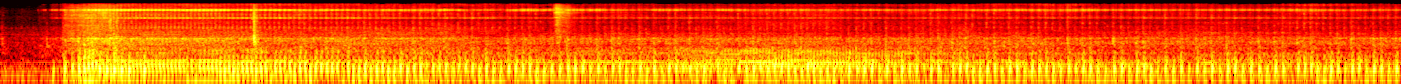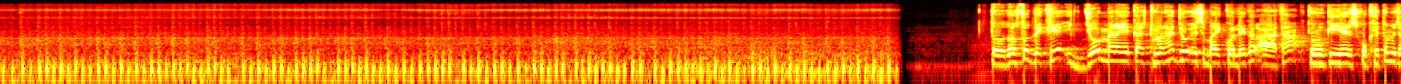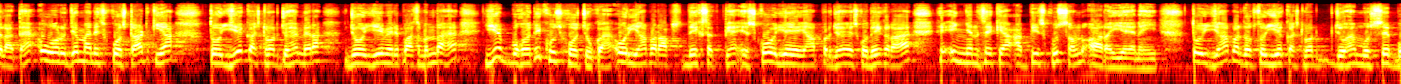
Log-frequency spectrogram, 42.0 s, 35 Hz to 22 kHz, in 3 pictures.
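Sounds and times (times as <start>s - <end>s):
motorcycle engine idling: 0.1s - 23.0s.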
